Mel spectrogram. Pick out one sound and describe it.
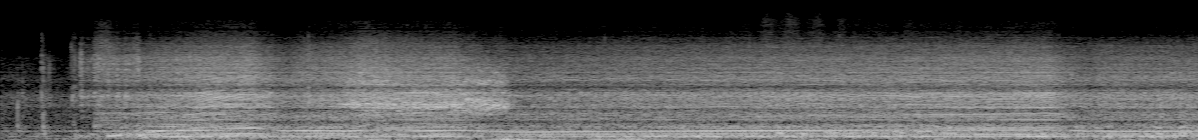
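A car engine hums steadily and revs as it drives.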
